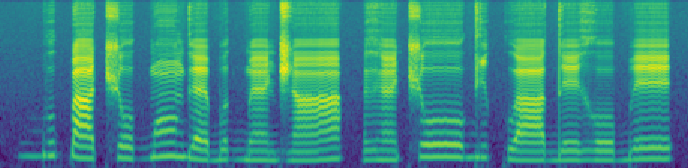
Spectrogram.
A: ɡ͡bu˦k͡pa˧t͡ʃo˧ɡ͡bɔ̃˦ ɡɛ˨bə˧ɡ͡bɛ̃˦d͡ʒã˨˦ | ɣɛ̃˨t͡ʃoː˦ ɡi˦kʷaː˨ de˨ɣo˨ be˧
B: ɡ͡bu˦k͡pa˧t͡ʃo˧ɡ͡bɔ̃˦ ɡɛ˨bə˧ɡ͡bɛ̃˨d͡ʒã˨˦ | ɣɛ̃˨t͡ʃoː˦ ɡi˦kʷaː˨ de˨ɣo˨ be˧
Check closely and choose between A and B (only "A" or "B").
B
